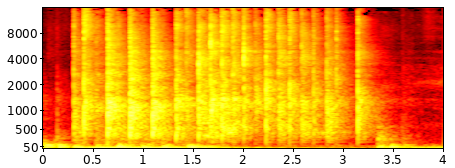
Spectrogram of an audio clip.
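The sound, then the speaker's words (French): A few people clap their hands together for about three seconds, a quick, uneven patter of sharp claps that stops abruptly, leaving a faint hum. No one speaks. “Petite main d'applaudissement pour elle.”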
